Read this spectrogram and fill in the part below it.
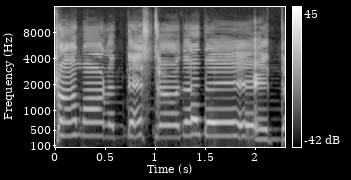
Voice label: "dance to beat", Funky Vocals; USB Soundscan vol.18; AKAI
